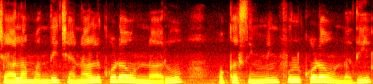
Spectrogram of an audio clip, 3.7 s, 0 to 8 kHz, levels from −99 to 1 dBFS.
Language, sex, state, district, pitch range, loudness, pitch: Telugu, female, Telangana, Hyderabad, 195-220 Hz, -14 LUFS, 205 Hz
